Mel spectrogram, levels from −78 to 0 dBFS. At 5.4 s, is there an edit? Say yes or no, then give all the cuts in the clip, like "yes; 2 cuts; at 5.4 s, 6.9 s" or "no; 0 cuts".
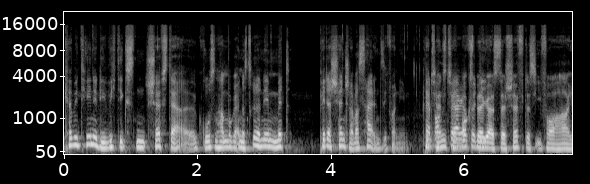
yes; 1 cut; at 5.4 s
